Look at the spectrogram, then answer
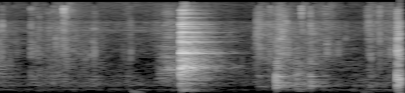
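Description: Sesame seeds and groundnut seeds stirred into a thick, syrupy mixture in a pot over low heat, giving a few scattered scrapes and clinks of a utensil against the pan, with one louder knock near the middle.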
